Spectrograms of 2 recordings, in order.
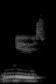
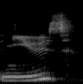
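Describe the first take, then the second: First: No 'y' glide comes before the vowel. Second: A 'y' glide comes before the vowel. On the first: "without the glide" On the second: "with the glide"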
